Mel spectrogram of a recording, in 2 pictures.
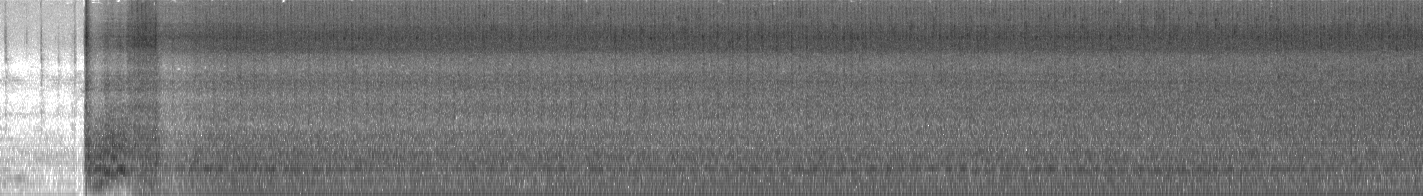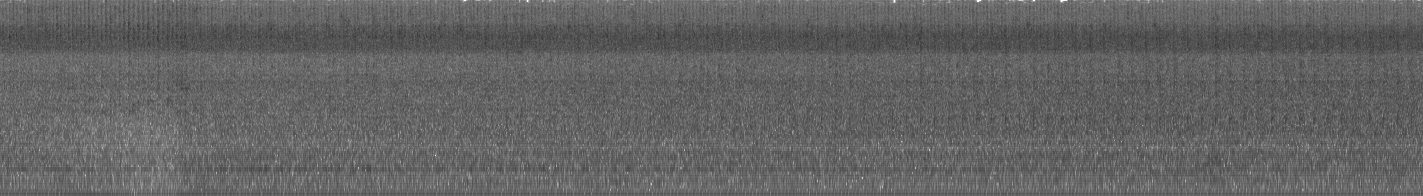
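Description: Willys jeep's four-cylinder flathead engine idling steadily. It cuts in suddenly about a second in, with a brief dip in engine speed about halfway through.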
